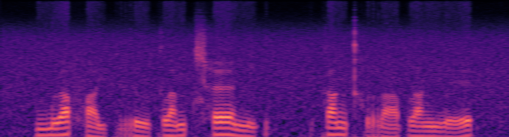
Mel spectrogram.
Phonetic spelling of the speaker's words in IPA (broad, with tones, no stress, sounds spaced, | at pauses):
m ɯ˦˥ a̯ f a˨˩ j p r ɯː˨˩ k l a˦˥ n t͡ɕʰ ɛː˥˩ n i˨˩ ʔ | k a˥˩ ŋ kʰ r aː˩˦ p l a˧ ŋ w eː˩˦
